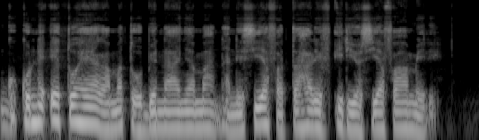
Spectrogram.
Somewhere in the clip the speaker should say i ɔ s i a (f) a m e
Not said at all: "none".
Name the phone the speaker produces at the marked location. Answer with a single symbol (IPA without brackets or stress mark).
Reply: f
